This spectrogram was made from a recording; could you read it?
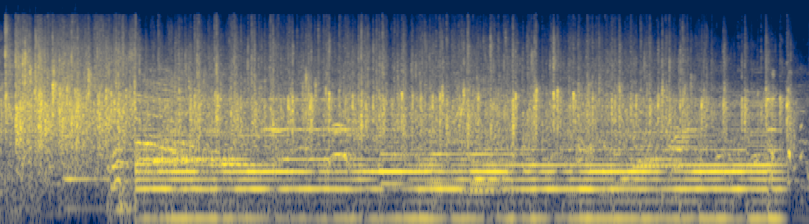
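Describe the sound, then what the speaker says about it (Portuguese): Wedding guests applaud in a loud, sustained wash of clapping while music with steady held tones plays underneath, continuing without a break until it fades at the end. "Vocês podem dar um aplauso ao Senhor"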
